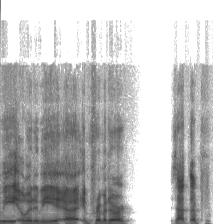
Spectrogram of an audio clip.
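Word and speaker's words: imprimatur: Would it be uh imper? Is that the correct pronunciation? Hold on. Let me see if I can get the correct pronunciation here. Impromater.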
